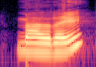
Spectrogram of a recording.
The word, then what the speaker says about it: Maré: Then we have Henrique Gomes, who is an activist and resident of Maré. Is that correct? Maré? Pronounce that? Maré? Okay. Maré, one of Rio de Janeiro's and Brazil's largest favela communities, with a population of 140,000.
